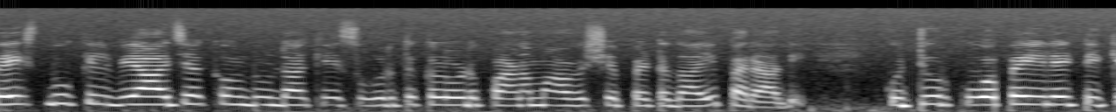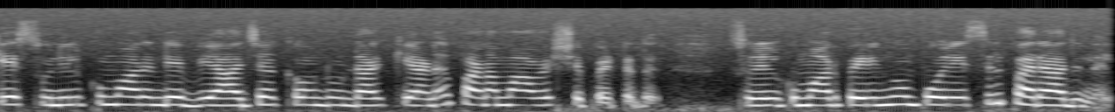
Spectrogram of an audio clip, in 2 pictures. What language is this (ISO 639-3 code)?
hin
